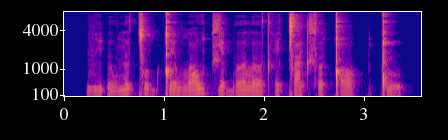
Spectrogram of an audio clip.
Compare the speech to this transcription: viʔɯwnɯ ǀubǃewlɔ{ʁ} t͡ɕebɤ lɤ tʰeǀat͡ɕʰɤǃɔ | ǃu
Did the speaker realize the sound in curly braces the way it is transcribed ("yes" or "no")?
no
